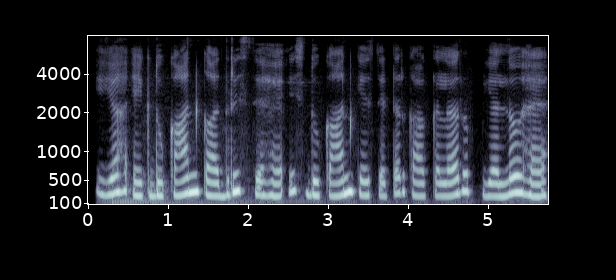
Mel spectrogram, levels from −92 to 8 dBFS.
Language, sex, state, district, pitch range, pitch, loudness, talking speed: Hindi, female, Jharkhand, Palamu, 225-280 Hz, 240 Hz, -15 LUFS, 145 wpm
